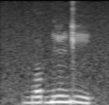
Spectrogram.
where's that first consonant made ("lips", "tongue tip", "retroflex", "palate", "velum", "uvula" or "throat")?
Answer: lips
